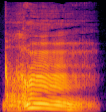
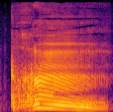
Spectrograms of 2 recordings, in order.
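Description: First: Falling engine rumble brumm; boy playing toy car noise. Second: Falling car-engine brumm; child making a car noise; toy car brumm. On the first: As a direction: drone the Brumm like a motor. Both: A narrator's reading. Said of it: "macht er dabei".

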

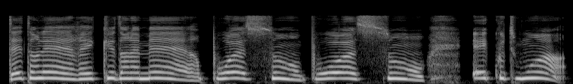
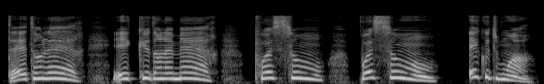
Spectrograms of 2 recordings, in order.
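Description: First: Put-on high, husky old man's call; old hoarse voice. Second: Higher sing-song call across the water. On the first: Old fisherman calling the fish at dawn, hoarse voice. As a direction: rasp the chant out with a cold in the throat. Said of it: "de sa vieille voix grippée". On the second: Fisherman calling the magic fish from shore, sing-song call. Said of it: "et il cria". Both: A narrator's reading.

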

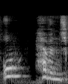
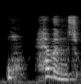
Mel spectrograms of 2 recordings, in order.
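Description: First: Much higher astonished dwarfs; astonished cry. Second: Higher, mildly astonished dwarfs; a first small gasp of wonder; mild astonishment. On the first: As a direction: cry out in wonder, higher still. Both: Acted. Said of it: "cried they".

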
